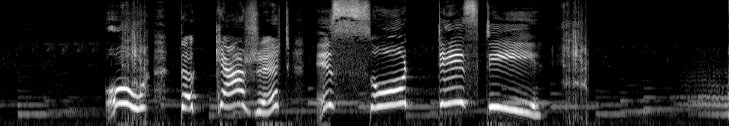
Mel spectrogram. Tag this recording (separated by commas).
Speech, Music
